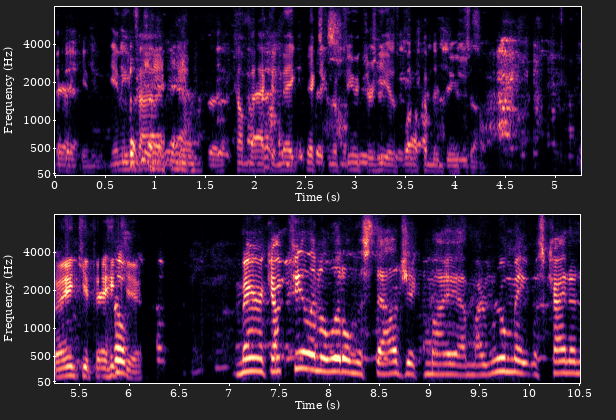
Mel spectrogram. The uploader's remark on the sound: Royal Runble Watch Party Preshow. Broadcasting live on location.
